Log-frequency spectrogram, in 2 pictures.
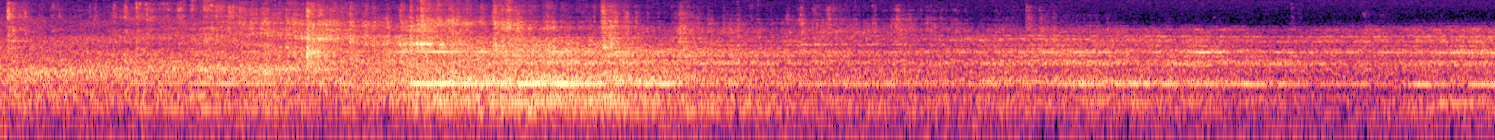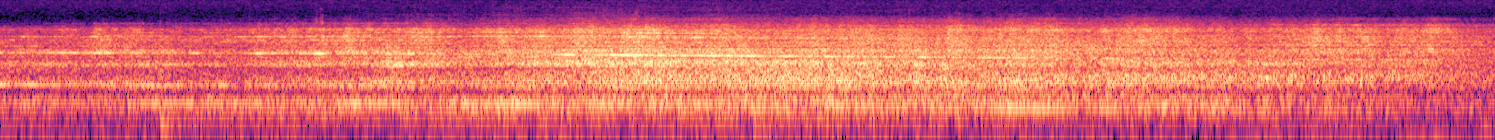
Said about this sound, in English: Another Aer Lingus inbound.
